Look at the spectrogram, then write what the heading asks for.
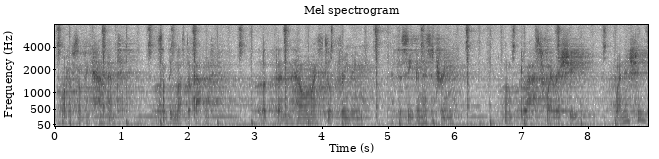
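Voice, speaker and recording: An actor playing a wry, easygoing young underworld prince in a video game, speaking in a conversational, slightly refined way. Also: male voice, lowish voice, brisk, close to an everyday voice. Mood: anxious musing. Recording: heavy dreamlike reverb, game music.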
